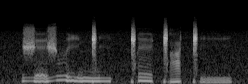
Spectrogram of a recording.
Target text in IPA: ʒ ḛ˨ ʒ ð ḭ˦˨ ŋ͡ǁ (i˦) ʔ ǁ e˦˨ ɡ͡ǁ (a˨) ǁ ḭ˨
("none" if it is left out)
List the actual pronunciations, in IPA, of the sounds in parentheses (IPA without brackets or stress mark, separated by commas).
i˨, a˨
